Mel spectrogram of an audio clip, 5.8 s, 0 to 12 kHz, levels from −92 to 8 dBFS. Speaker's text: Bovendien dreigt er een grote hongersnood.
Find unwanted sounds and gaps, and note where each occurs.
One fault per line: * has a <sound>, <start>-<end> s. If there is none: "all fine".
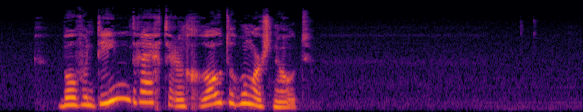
all fine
